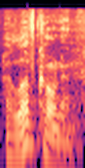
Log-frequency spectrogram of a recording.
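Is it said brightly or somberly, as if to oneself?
somberly. It is said somberly, quietly to oneself.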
